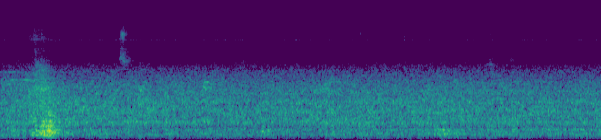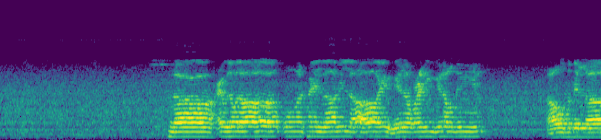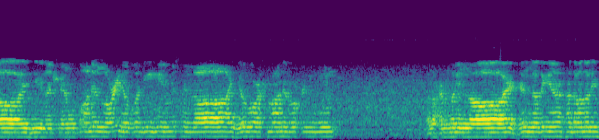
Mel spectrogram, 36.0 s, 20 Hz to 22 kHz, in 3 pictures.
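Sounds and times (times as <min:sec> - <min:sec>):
man chanting: 0:15.1 - 0:21.8, 0:22.9 - 0:30.8, 0:32.5 - 0:36.0.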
